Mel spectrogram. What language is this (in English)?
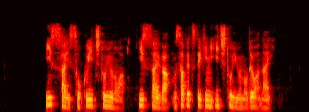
Japanese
